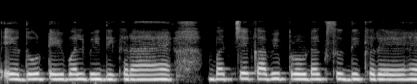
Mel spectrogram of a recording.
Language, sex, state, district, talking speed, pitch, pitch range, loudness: Hindi, female, Jharkhand, Deoghar, 215 wpm, 240 Hz, 235-245 Hz, -12 LUFS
